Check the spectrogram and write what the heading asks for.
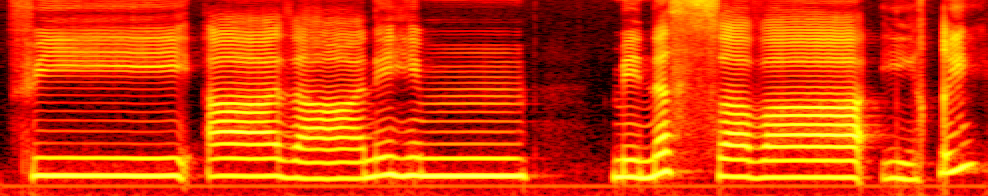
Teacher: اصابعہم فی آذانہم، یہ آذانہم میں میم ساکن ہے، اس کے بعد دوسرا میم ہے. یہاں پر ادغام شفوی کا قاعدہ لگے گا، یعنی غنہ کریں گے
